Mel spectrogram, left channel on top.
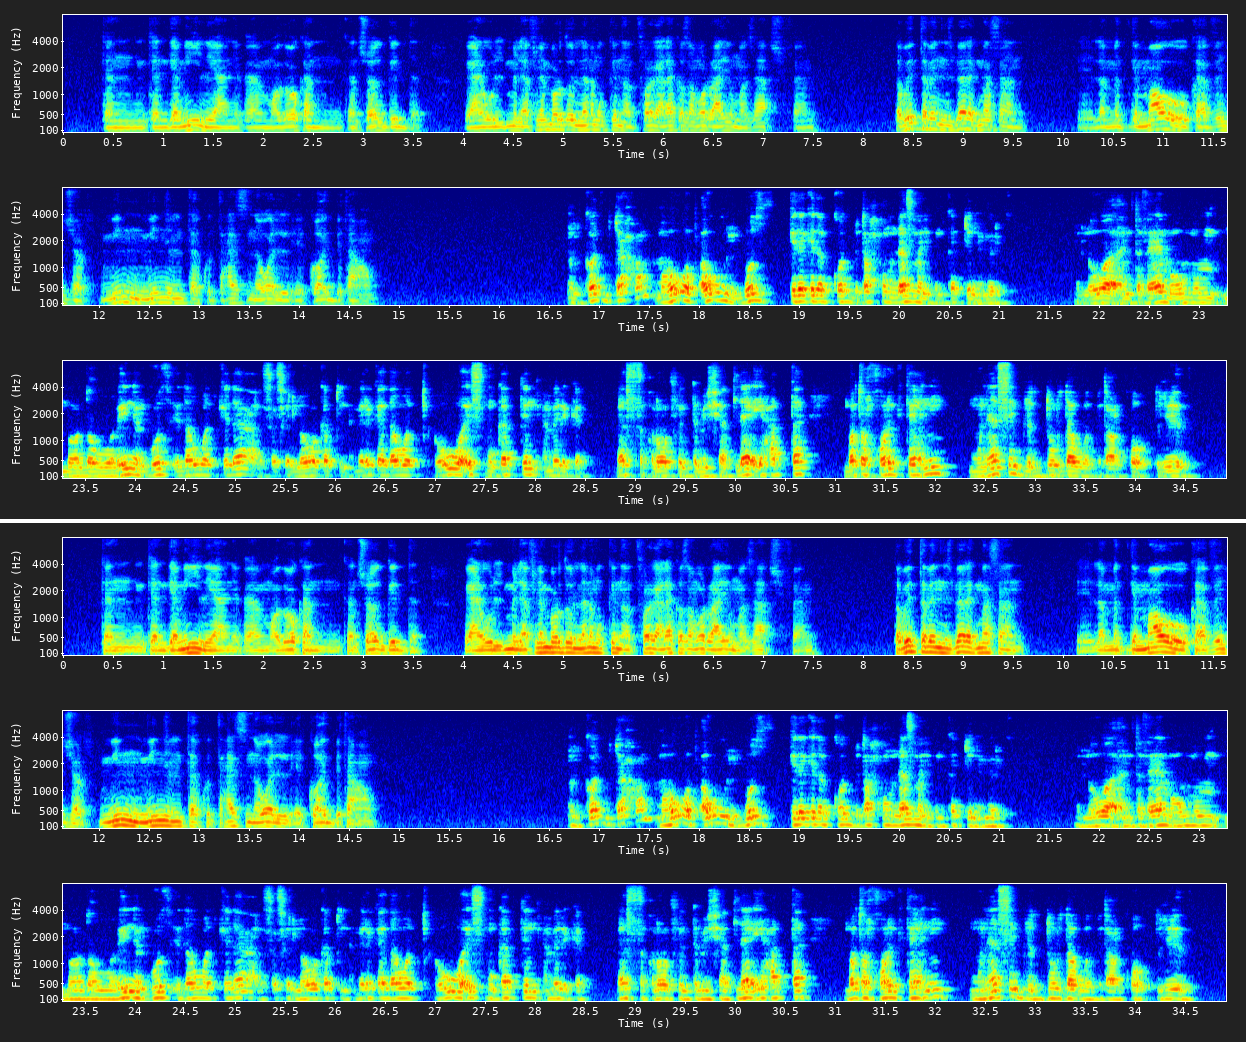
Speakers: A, on the right; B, on the left.
A: كان كان جميل يعني فاهم الموضوع كان كان شيق جدا يعني وال- من الافلام برضو اللي انا ممكن اتفرج عليها كذا مرة عادي وما ازهقش فاهم طب انت بالنسبة لك مثلا إيه، لما تجمعوا كافنجر مين مين اللي انت كنت حاسس ان هو ال- القائد بتاعهم
B: القائد بتاعهم ما هو في اول جزء كده كده القائد بتاعهم لازم يكون كابتن امريكا اللي هو انت فاهم هم مدورين الجزء دوت كده على اساس اللي هو كابتن امريكا دوت هو اسمه كابتن امريكا بس خلاص انت مش هتلاقي حتى بطل خارق تاني مناسب للدور دوت بتاع القائد غيره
